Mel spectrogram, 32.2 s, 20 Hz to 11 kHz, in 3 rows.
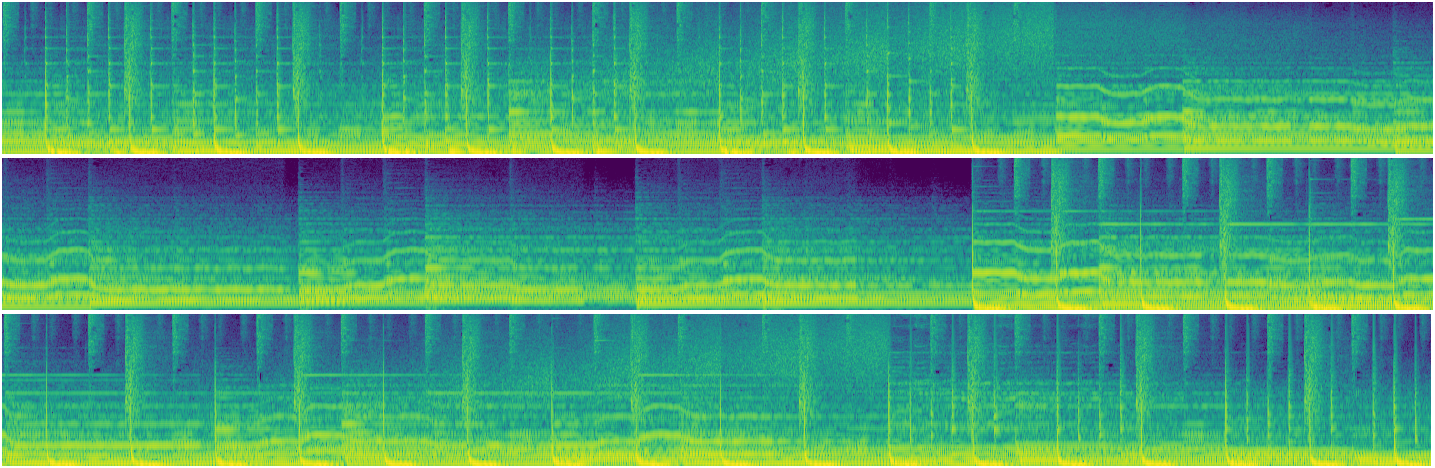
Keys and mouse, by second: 1.5 click, 4.2 click, 9.7 click, 10.8 click, 12.5-13.6 drag, 16.2 click, 16.9 click, 20.0-22.3 drag, 25.0 click.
